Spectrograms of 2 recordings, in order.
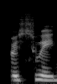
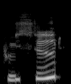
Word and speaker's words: persuade: The next one is persuade, not pursued. Persuade, and also not at them, like or to them.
